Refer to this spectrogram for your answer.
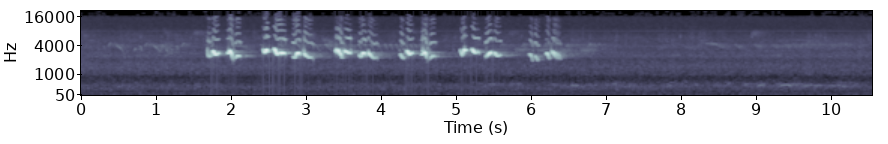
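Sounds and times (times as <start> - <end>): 
soft constant hiss: 0.0 - 10.5
bird song: 0.4 - 7.0, 8.3 - 10.0.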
